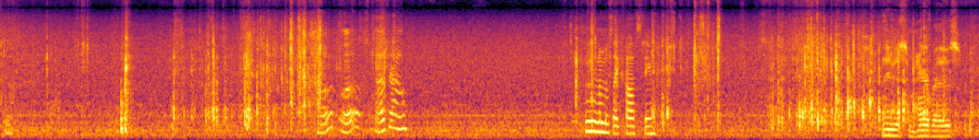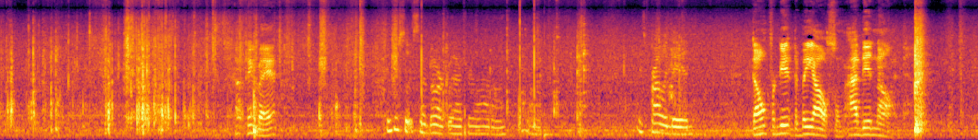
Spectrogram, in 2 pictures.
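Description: Cardboard and small boxes rustle and tap as they are handled.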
